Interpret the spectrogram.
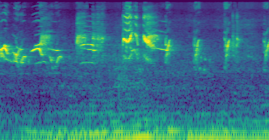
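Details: Afternoon training of four caged oriental magpie-robins: fluting whistles, twisting slurred notes and short chirps showcasing mimicked song, partly masked by a strong low rumbling hum.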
